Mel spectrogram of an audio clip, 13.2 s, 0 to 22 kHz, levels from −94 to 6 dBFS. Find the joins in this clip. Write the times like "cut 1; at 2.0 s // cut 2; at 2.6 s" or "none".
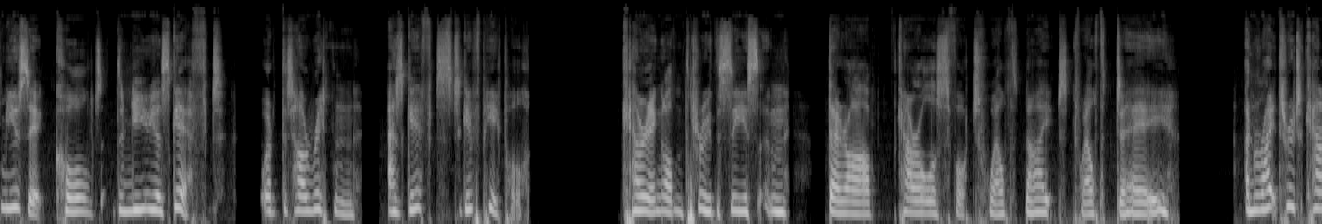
cut 1; at 2.6 s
